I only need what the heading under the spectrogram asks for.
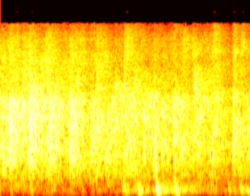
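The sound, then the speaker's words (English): A small audience applauds: a steady wash of mixed clapping for about three seconds, with a few sharper individual claps standing out near the end. “so let's give her some applause.”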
